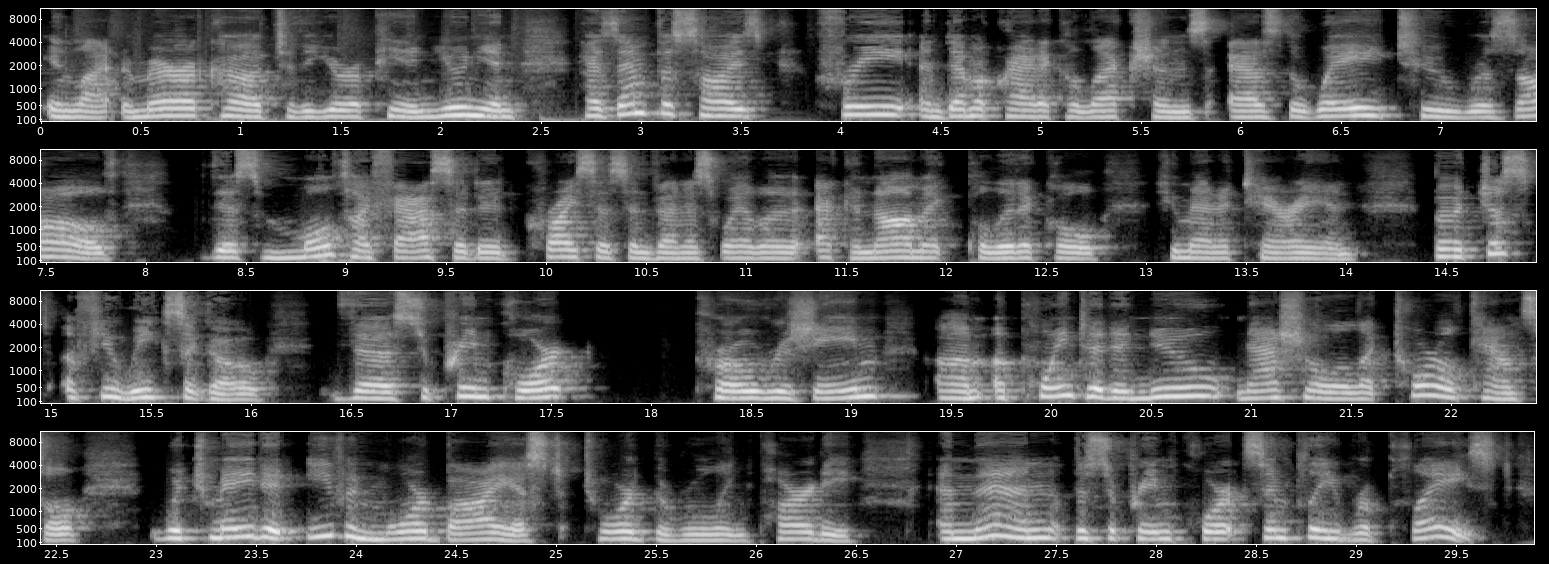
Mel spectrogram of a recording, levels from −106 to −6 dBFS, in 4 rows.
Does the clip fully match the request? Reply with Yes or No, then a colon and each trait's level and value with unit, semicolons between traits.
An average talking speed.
No: slow, 120 wpm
